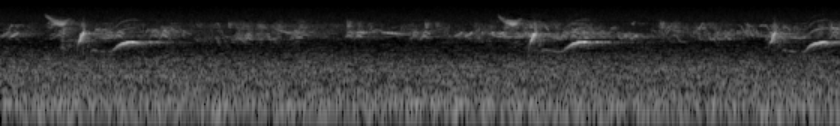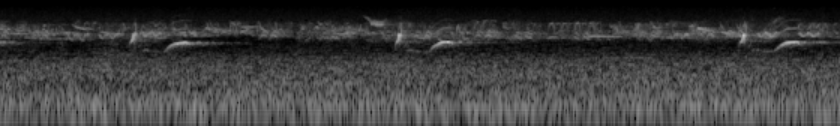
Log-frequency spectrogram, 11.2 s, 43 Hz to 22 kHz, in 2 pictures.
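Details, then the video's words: Oak titmouse in Old Torrance, Los Angeles County, California, January 21, 2020, repeating brief rising hooked whistles about once a second over steady low-pitched urban background noise. "Oak Titmouse Song"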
